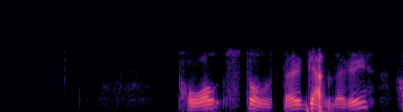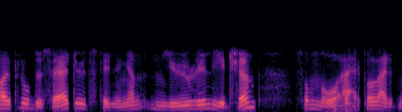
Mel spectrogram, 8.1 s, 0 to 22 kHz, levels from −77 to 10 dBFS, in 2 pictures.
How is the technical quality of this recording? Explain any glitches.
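The recording is band-limited and coded throughout, with two short corrupted passages. Throughout, the GSM full-rate codec gives the speech a buzzy, gravelly roughness; pulse-driven vocal-tract modelling and a 200 Hz to 3.4 kHz band point to the 13 kbps full-rate coder. From 3.04 to 3.33 s and 7.36 to 7.61 s, GSM bit errors corrupt the decoder's filter, pitch and gain values, producing squawks, pops and gargling.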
